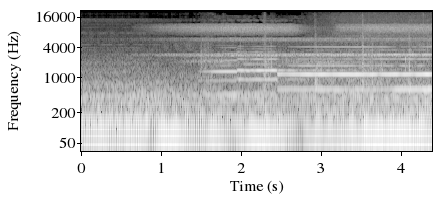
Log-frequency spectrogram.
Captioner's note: insects chirping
